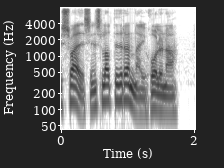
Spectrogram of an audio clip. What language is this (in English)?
Icelandic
